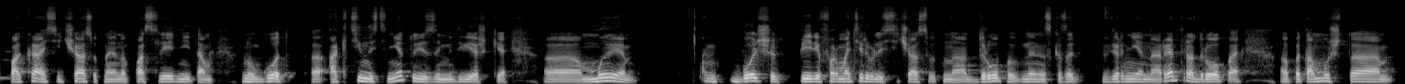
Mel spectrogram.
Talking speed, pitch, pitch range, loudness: 110 wpm, 120 Hz, 115-135 Hz, -21 LUFS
